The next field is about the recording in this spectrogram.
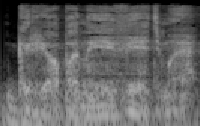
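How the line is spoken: Sorrowful whisper. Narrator (Russian): Горестно прошептал Рыбаков

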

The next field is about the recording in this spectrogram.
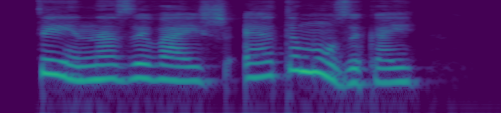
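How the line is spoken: Hot-tempered scornful exclamation. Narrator (Russian): Вспыльчиво и презрительно воскликнул принц

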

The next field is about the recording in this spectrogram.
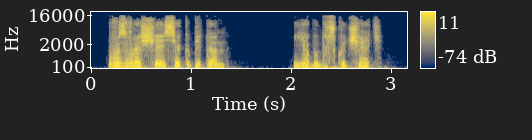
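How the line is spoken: Quiet. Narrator (Russian): тихо сказала она

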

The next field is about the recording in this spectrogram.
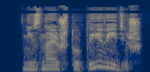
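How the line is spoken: Grumbling. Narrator (Russian): пробурчал суслик

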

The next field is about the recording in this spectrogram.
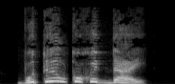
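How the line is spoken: Gloomy, angry shout. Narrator (Russian): враз помрачнел и стал прежним, злым, загнанным в угол жизни двуногим, со злостью выкрикнул

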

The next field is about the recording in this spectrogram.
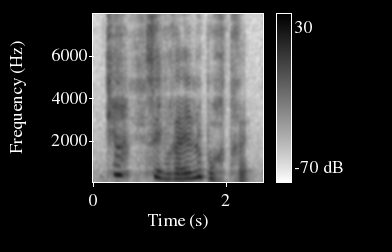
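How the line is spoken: Laughing. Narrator (French): dit-elle en riant

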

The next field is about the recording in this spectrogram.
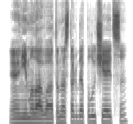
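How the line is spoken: Gloomy question. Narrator (Russian): мрачно поинтересовался Степан

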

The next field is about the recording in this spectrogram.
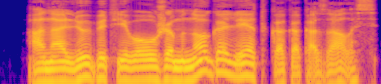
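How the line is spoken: Sad. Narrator (Russian): грустно ответила Эмили

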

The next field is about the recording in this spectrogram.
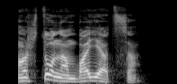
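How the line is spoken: Eerie howling drone in ear. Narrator (Russian): Жутким подвывающим голосом прогудел он на ухо Иржику

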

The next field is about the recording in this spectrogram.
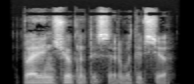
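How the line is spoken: Calm reply. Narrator (Russian): спокойно ответил Мастерс

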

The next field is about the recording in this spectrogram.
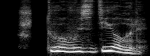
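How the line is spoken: Breathed out. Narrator (Russian): выдохнул он

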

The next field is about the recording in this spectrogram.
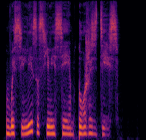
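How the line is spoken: Secretive whisper in ear. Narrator (Russian): шепнула она мне на ухо, стараясь, чтобы Демьян ничего не услышал

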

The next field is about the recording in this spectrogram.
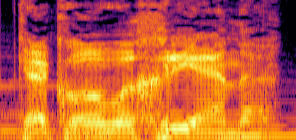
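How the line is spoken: Angry hiss. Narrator (Russian): прошипел он

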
